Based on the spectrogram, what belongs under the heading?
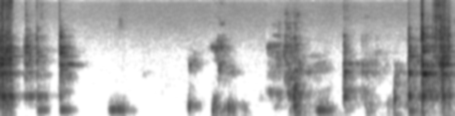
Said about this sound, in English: I'm going to take a quick drink of water.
